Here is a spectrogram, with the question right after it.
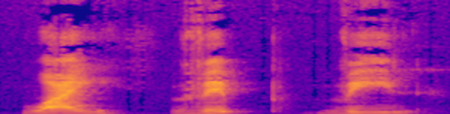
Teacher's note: H is not pronounced when it comes after W.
